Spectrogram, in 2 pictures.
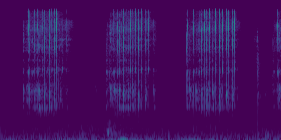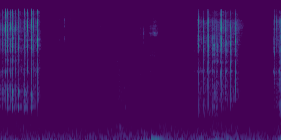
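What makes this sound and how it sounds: Fingertips and long nails pluck and strum the teeth of a flat, light wooden comb. Repeated bursts of rapid, bright, dry clicking ripple across the teeth, separated by short quiet pauses, with the last burst cut off at the end.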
